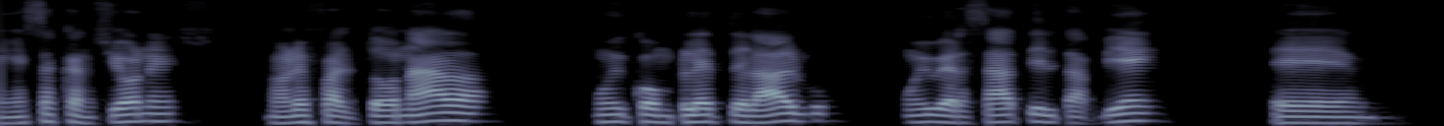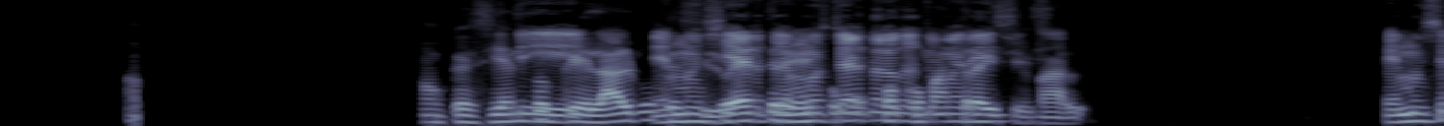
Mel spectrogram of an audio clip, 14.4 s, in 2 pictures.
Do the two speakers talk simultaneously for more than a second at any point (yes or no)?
yes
